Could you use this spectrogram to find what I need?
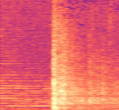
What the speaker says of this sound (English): That was definitely a gunshot.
